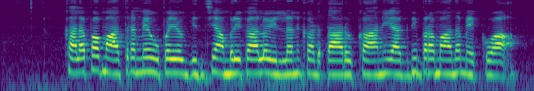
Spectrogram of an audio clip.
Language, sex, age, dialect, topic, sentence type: Telugu, female, 18-24, Telangana, agriculture, statement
